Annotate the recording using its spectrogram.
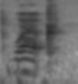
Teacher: the post-alveolar R, as in work, in terms of the RP · the phoneme r can have several realizations so this one would be the post alveolar r as in work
